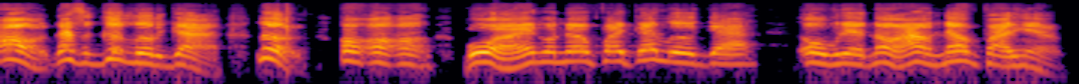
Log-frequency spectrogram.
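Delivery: mock-sarcastic, imitated sarcastic tone. Speaker retells what Tank said about never fighting someone's son, retelling a sarcastic remark. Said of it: "he was being sarcastic".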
